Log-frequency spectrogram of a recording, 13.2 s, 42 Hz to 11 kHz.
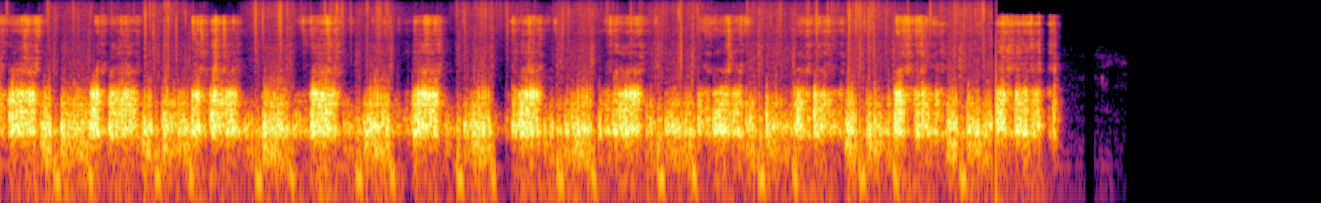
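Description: Scratchy, leathery grating noises recur with each heartbeat at about 60 a minute, like rubbing leaves: a pericardial friction rub.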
